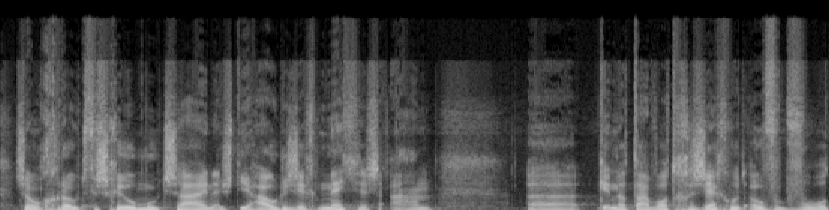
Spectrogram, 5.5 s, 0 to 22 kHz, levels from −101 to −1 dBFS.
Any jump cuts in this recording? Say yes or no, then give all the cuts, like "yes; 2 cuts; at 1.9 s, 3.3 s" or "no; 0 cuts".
yes; 2 cuts; at 1.4 s, 4.0 s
